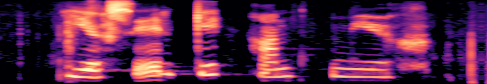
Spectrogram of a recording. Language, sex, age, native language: Icelandic, female, 7, Icelandic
